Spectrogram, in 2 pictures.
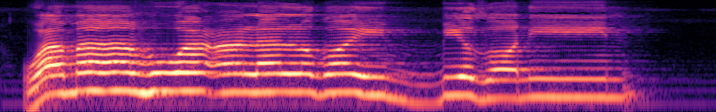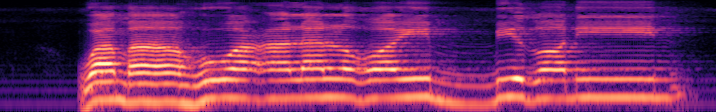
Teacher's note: maka dijadikan idgham yang pertama disukunkan ataupun dihilangkan masuk kepada ba yang kedua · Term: idgham alkabir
